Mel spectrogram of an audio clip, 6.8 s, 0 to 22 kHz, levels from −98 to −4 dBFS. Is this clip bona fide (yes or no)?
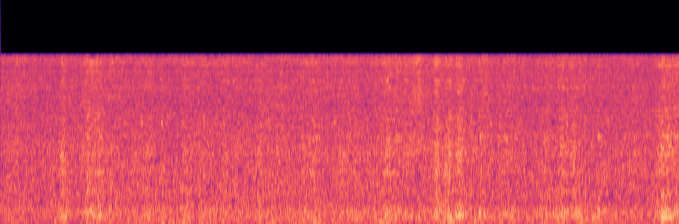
no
